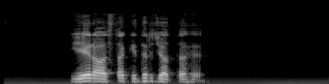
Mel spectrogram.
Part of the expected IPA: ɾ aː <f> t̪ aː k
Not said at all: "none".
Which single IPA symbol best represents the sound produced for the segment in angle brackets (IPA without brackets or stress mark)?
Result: s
